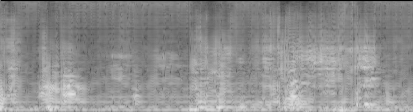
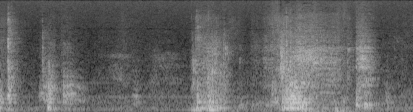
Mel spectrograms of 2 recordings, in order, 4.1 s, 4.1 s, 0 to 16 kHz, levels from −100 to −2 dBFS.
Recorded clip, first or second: second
